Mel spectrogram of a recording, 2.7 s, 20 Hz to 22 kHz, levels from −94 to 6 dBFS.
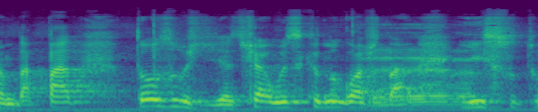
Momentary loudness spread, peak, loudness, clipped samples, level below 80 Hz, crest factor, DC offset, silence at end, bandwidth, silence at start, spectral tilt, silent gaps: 2 LU; -2 dBFS; -18 LUFS; under 0.1%; -54 dBFS; 16 dB; under 0.1%; 0 s; 14.5 kHz; 0 s; -2 dB/octave; none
